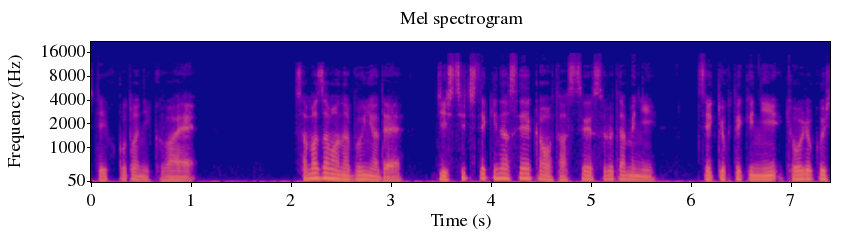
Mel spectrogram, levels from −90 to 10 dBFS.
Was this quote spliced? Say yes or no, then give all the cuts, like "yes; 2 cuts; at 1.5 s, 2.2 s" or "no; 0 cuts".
no; 0 cuts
